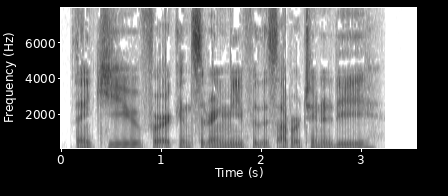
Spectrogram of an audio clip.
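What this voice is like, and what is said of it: Creaky vocal fry voice. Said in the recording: “here's that same sentence with vocal fry ... There's kind of that creak or growl to the speaker's voice”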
